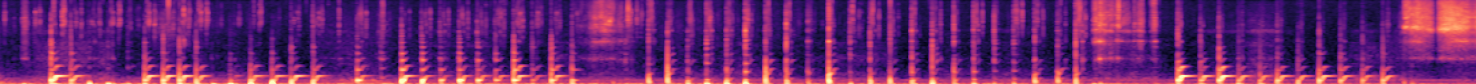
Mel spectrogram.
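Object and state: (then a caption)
Hollow wooden tube. A hollow wooden tube, first mistaken for a rain stick, is tapped in quick bursts of dozens of short, dry knocks. Each knock gives a brief hollow, woody tone that dies away at once. A few soft hissy rustles are heard between some runs.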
